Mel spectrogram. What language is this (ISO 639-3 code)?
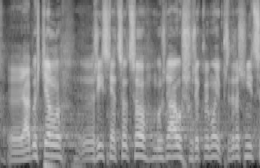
ces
